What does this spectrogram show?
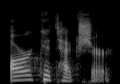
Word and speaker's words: architecture: Notice the pronunciation. I hear a lot of mistakes with this. Even students who have this job title, I hear mistakes. Ar-ka, architecture. Architecture. Architecture.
